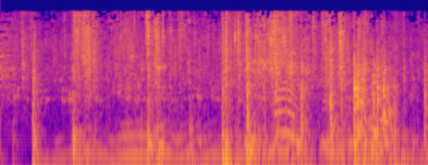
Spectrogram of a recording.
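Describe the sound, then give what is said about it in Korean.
Delivery parcel boxes are shifted and set down with a series of dull thumps and scrapes, irregular and fairly loud, while voices talk and murmur over the handling. “여기 택배 받은 거 같이 정리 좀 하자. 여기 박스 좀 옮겨.”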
